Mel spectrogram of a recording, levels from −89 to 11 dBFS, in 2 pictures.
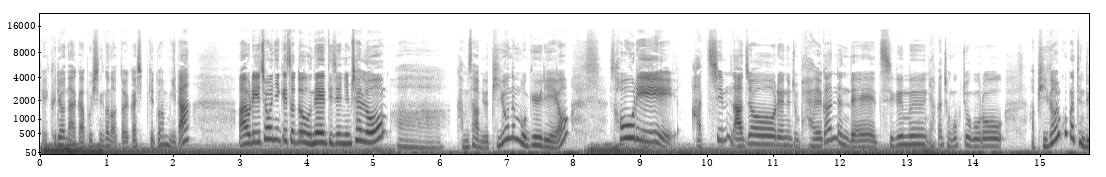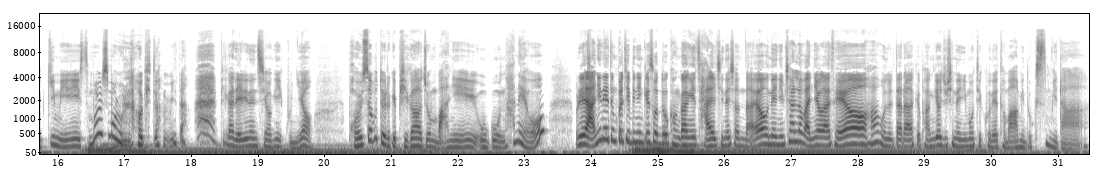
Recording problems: low rumble; faint; throughout; 20 dB below the speech

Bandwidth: 14.5 kHz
